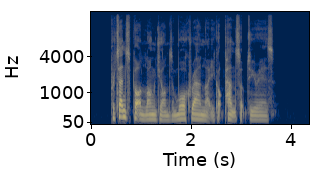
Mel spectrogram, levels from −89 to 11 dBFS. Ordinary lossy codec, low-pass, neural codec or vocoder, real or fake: none; 14.4 kHz; none; real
